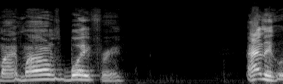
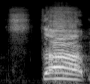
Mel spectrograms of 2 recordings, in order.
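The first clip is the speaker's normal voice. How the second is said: a louder, firmer second stop; 3 semitones higher, 7 dB louder than usual. Real, not acted. Host cuts off the joke with a louder stop. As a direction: cut him off, louder this time.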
